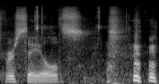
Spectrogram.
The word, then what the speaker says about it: Versailles: Spelled like Versailles. pronounced for sales. You know, back in the day, everything was for sale. I think that, you know, a lot of people in rural Missouri just don't understand how to pronounce Versailles.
